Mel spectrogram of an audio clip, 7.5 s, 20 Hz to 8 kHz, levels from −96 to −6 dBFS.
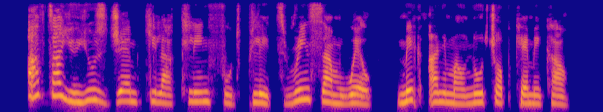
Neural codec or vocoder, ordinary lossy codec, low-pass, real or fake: none; none; 7.2 kHz; real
